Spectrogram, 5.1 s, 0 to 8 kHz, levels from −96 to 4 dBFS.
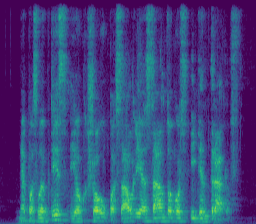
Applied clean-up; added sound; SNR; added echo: neural mask model DeepFilterNet 3.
